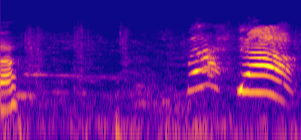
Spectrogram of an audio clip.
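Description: Voices: a short spoken syllable at the start, then a child's high-pitched vocalising with gliding pitch twice, about one and a half seconds in and again near the end.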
